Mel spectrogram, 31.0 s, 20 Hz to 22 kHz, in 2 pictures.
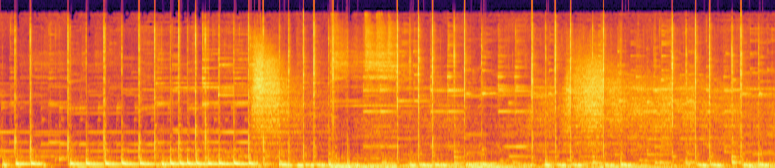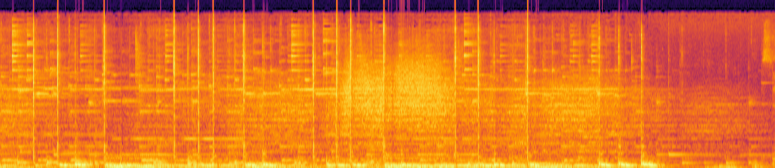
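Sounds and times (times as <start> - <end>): low drum strokes: 0.0 - 31.0
metallophones and gong-chimes: 0.0 - 31.0
bright hiss: 5.0 - 31.0
deep pulse: 5.0 - 31.0.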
